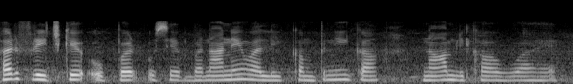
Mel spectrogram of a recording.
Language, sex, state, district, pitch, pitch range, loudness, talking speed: Hindi, female, Gujarat, Valsad, 200 Hz, 195-215 Hz, -19 LUFS, 135 wpm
